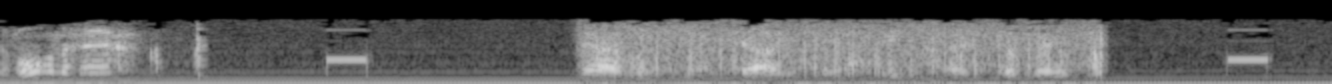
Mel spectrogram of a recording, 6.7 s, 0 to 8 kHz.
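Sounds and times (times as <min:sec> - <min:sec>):
loud rush of radio static: 0:00.0 - 0:00.9, 0:02.9 - 0:05.6.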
